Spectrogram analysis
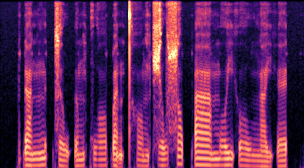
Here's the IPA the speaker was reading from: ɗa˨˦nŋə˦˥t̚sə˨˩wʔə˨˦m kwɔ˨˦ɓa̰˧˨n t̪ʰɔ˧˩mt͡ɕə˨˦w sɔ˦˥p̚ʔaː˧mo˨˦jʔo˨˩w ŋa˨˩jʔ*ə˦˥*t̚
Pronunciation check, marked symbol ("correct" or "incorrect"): incorrect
